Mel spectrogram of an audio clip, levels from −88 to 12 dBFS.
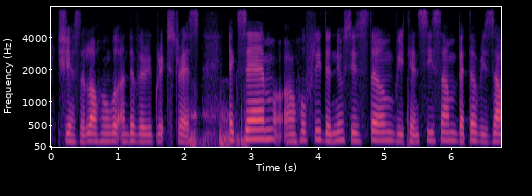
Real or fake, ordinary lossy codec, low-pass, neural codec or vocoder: fake; none; 7.2 kHz; codec, 16 kHz in and 24 kHz out, 1 kbps, XY-Tokenizer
